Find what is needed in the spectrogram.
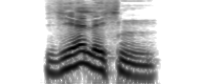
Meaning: inflection of jährlich: 1. strong genitive masculine/neuter singular 2. weak/mixed genitive/dative all-gender singular 3. strong/weak/mixed accusative masculine singular 4. strong dative plural
- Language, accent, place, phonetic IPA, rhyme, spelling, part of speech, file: German, Germany, Berlin, [ˈjɛːɐ̯lɪçn̩], -ɛːɐ̯lɪçn̩, jährlichen, adjective, De-jährlichen.ogg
